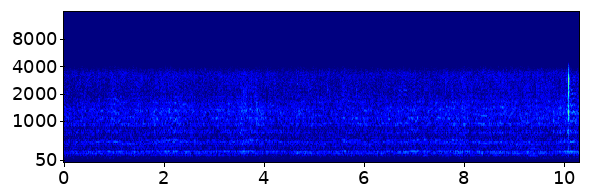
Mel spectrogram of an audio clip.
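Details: Honey bees at a hive entrance, a dense steady buzzing drone of many insects with a low hum band and layered overtones, holding even throughout, a brief sharp click near the end.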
